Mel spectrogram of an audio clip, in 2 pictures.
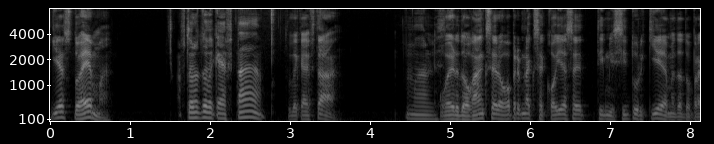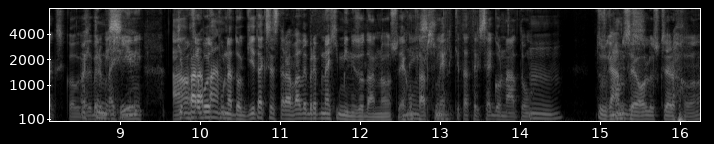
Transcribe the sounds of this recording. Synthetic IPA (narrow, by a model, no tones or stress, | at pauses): iɐst̪o̞e̞mɐ̰ | ɐft̪oinet̪oðekɐeft̪ɐt̪uðe̞kɐe̞ft̪ɐ | mɐlsoe̞ɾd̪o̞ɣɐnkse̞ɾo̞eɣo̞pɾe̞pinɐkse̞ko̞ʝɐse̞t̪imisit̪uɾciɐme̞t̪ɐt̪o̞pɾɐksi̥ko̞vevɐðebɾepnɐeçiʝiniɐnθɾopo̞spunɐt̪o̞ɟit̪ɐkse̞st̪ɾɐvɐðebɾe̞pinɐeçiminizo̞nd̪ɐno̞se̞xunθɐpsimexɾice̞t̪ɐt̪ɾiseŋɡo̞nɐt̪u | t̪uzɣɐmise̞o̞luskse̞ɾoeɣo̞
